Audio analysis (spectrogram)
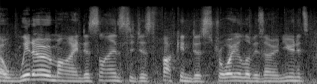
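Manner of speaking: ordinary talk, nothing marked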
